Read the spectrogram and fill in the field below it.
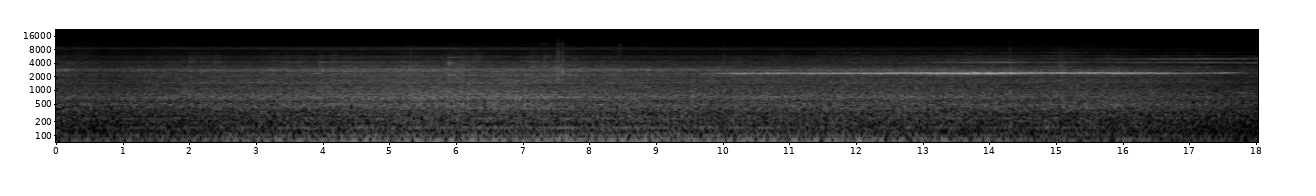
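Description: B&O freight train with a helper engine climbing the steep Newburgh grade, a long steady rumble of rolling cars with squealing wheels and a sharp high flange screech rising midway, heard from close by.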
